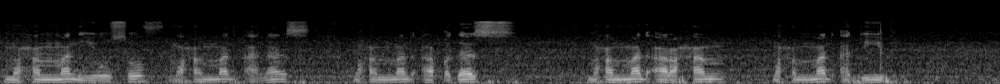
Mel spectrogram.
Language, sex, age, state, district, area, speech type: Urdu, male, 30-45, Delhi, Central Delhi, urban, spontaneous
